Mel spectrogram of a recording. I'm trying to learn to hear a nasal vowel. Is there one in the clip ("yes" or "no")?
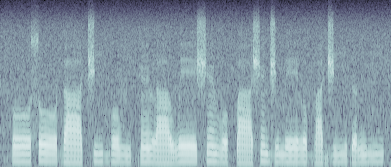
yes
